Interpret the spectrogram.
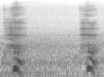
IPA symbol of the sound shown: p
